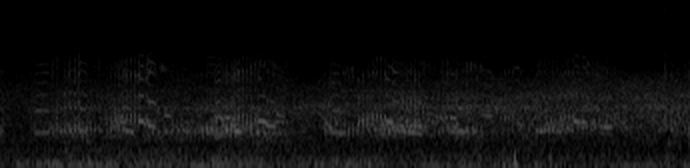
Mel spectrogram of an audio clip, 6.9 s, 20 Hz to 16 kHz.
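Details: Nearly 100 sandhill cranes (Antigone canadensis) passing overhead in winter, Fort Loramie, Ohio, 4 January 2023, give overlapping rolling, trumpeting flight calls in a continuous chorus over a low rumble of wind.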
